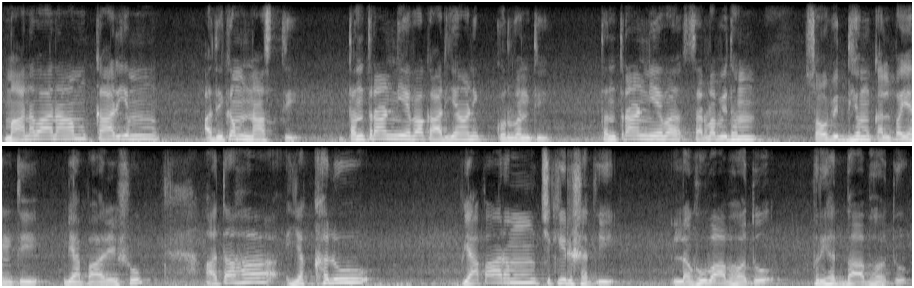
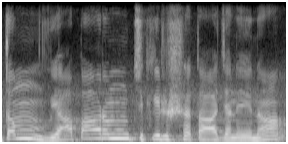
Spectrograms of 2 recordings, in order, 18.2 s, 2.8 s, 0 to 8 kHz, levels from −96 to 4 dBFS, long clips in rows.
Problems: none marked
